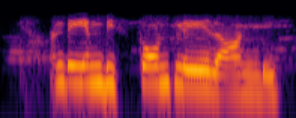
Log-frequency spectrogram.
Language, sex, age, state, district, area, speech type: Telugu, female, 18-30, Andhra Pradesh, Srikakulam, urban, conversation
